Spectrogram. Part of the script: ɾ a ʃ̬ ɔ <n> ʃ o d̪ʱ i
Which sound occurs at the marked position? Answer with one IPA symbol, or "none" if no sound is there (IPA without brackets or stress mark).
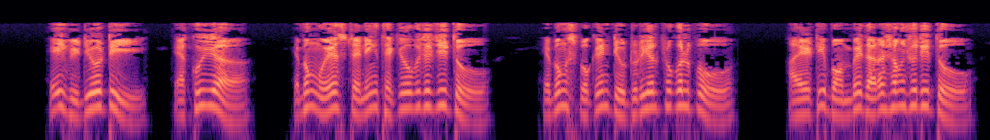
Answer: ŋ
